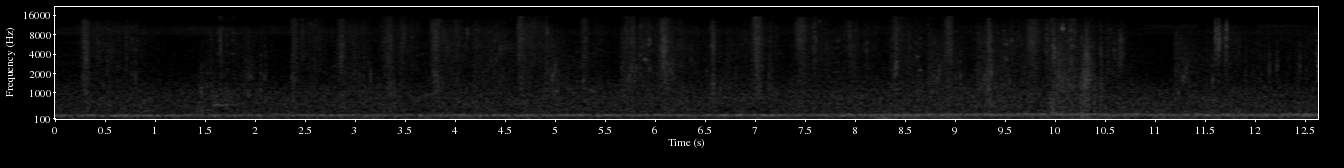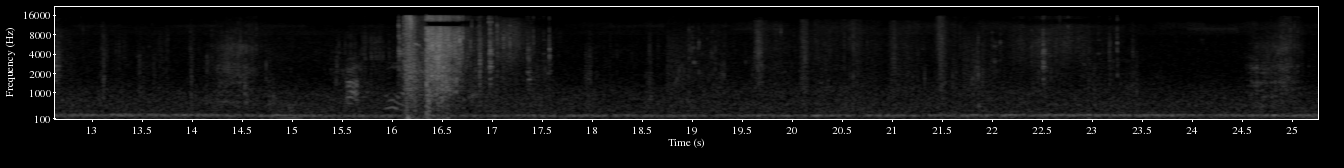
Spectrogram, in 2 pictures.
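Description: Footsteps rustle through dry grass and brush.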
